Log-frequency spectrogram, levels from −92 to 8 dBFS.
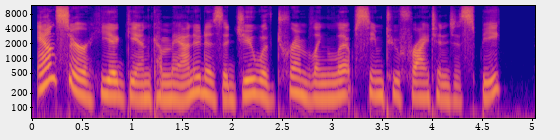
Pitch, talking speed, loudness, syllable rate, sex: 180 Hz, 180 wpm, -23 LUFS, 5.0 syllables/s, female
